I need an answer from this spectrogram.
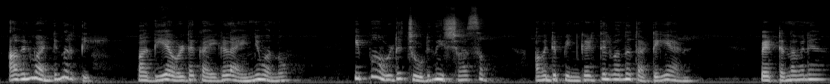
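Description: A woman reading a dramatic short story aloud in a calm, measured way. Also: medium pitch.

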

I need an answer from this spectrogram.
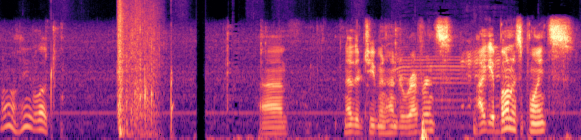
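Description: A man's voice: medium pitch, very animated, moderate pace. A middle-aged man casually commenting on his game as he plays, rambling and chatting to his viewers. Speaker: gaming video host. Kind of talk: casual let's-play commentary. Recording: noisy home mic recording.

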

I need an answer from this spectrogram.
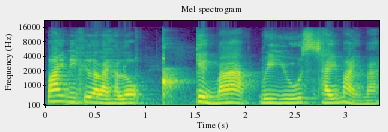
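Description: A woman's voice: mid-range voice, normal speed, noisy background. A woman teaching an exam-prep English lesson in a chatty, playful way, mixing English words into her speech. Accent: Thai.

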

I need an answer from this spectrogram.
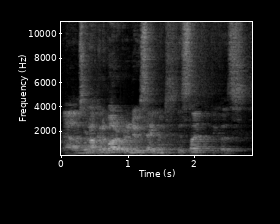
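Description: A man's voice: mid-range voice, steady tone, slight background noise. A young man co-hosting a podcast, chatting casually and agreeably, with lots of fillers, echoing his guest's answers. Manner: agreeable, filler-heavy, quick to echo answers. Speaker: podcast co-host. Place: indoor gym. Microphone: far camera mic. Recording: echoey gym room from far off.

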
